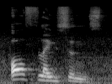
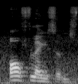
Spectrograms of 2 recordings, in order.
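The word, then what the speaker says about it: off-licence: अब देखिए यहाँ पे जो स्ट्रेस की पोजीशन है वो ओ वाली साउंड के ऊपर है, तो इसीलिए हमें जो है किस तरह से प्रोनाउंस करना है इसे, ऑफ लाइसेंस, कुछ इस तरह से, ऑफ लाइसेंस।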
